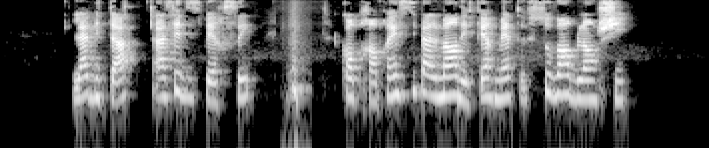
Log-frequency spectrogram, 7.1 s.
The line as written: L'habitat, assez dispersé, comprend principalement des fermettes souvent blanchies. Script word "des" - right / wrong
right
